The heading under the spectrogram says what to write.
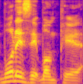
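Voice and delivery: ordinary talk, nothing marked

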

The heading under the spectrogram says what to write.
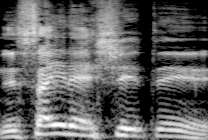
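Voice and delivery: put-on Memphis accent. Retelling a man's reply to someone who wants a picture: Memphis voice. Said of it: "In his Memphis voice".

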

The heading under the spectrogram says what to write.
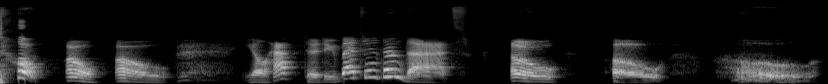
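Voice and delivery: voice dropped low, rolling out the ho-hos. Narrating a fight, the speaker voices the metallic Santa answering a player's hit: metallic Santa character voice. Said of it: "balcony to land superhero pose in front of you is a very rotund and large metallic Santa with glowing red eyes. / balcony to land superhero pose in front of you is a very rotund and large metallic San".

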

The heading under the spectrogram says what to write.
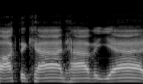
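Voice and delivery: put-on Boston accent. Mocking how the other speaker says a phrase: mock boston accent. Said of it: "You go".

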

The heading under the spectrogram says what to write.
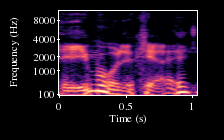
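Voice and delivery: put-on animated character voice. Showing the line he repeats to get into his character voice. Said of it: "get me in the right like parameters for my voice".

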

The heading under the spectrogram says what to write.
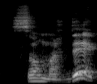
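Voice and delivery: put-on over-eager, loud, super excited stand-up comedian voice. Contrasting their own deadpan style, imitating super excited comedians. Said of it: "a lot of comedians are super excited".

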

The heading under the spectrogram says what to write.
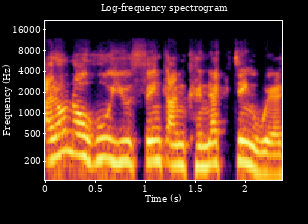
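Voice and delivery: normal talking voice

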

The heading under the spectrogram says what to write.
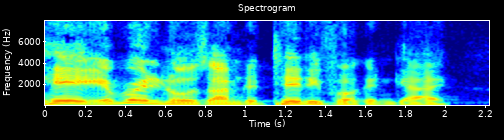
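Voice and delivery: casual, conversational, plain delivery. Retelling what an acquaintance said: imitating an acquaintance. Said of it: "he was like".

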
